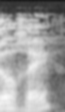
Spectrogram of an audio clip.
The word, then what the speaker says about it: auraient: Vous auriez, little link between the two, vous auriez, and then, ils auraient, little link, but then look, A-I-E-N-T like that, and you only pronounce E, like we had here.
